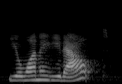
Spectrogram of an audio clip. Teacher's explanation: And then we have reduced want to become wanna.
